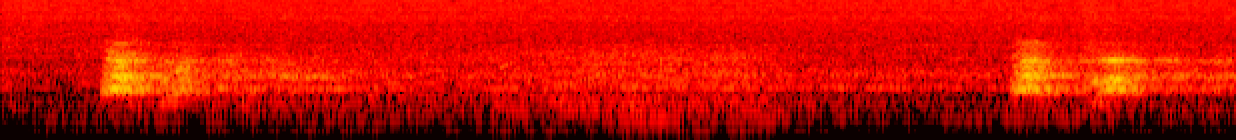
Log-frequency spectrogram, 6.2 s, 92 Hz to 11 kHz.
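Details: Dogs Rex and companion roaming at night in Pyrga, Sep 21, 2018; one bark with a brief echoing tail, four seconds of low hum, then two quick barks in succession.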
